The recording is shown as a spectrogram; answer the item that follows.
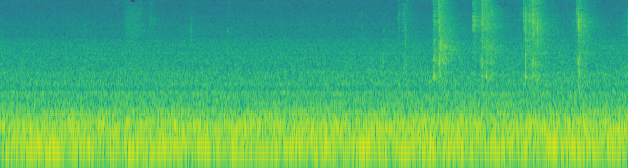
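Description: A person chewing a mouthful of food, with a quick run of about five crisp smacking or crunching clicks in the last two seconds, over a steady low hum.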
